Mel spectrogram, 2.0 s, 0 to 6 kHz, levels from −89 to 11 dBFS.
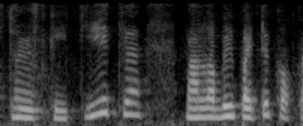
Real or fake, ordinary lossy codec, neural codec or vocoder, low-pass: fake; Opus, 16 kbps; codec, 16 kHz in and 24 kHz out, 1.1 kbps, FireRedTTS-2 codec; 5.4 kHz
